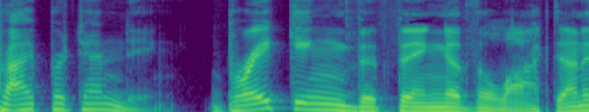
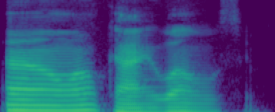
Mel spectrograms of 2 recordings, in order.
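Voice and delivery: dismissive manager; 9 dB quieter than usual. Retold or imitated. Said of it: "she goes".

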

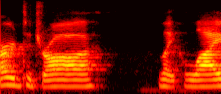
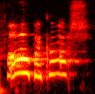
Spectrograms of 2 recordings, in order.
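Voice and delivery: sudden high, loud alarm; real startled cry; 10 dB louder than usual. Real, not acted. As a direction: caught off guard by the ink. Nearly dropping the ink.

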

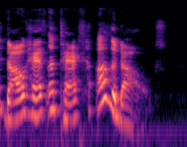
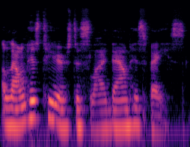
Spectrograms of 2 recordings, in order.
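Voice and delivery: said much softer and held back; much softer, drawn out; 7 semitones lower, 12 dB quieter than usual. Shown as a demonstration. Vlogger rephrasing for viewers, much softer. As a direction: tone it down, soft and slow. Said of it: "I'm gonna say it like that".

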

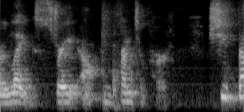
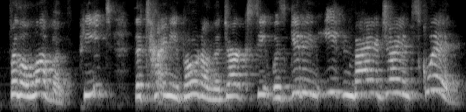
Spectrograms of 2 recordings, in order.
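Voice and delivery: alarmed surprise; 9 semitones higher, 3 dB louder than usual. A narrator's reading. Sudden horror at painting.

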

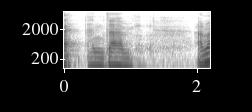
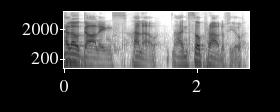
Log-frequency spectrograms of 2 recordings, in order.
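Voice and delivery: low doting darling voice; Sarah Hanson; 7 semitones lower than usual. Acted. Greeting the darlings with pride, low doting impersonation. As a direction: gush proudly in a low put-on voice. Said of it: "Sarah Hanson".

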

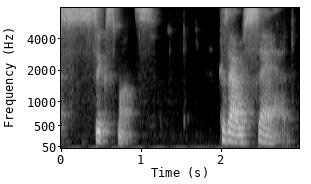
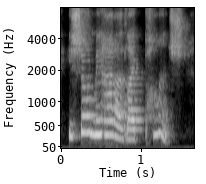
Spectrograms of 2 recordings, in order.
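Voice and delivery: normal talking voice

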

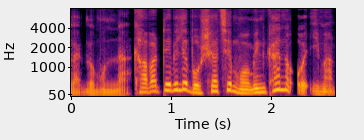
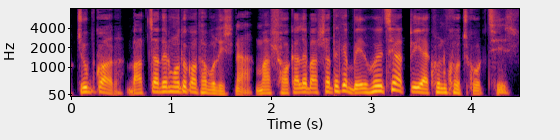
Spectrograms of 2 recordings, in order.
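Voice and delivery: ordinary delivery

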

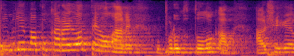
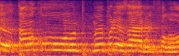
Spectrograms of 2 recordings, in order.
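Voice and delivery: usual speaking voice

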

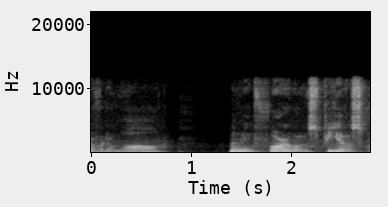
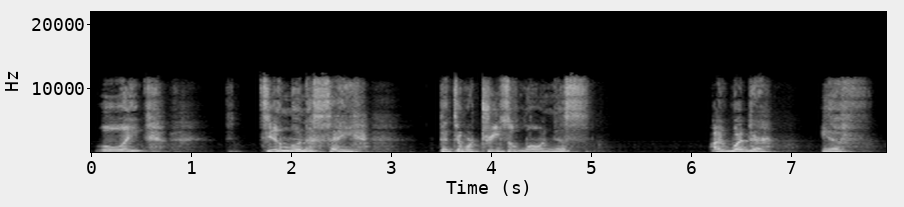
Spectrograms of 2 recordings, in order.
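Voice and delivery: out of breath; 7 semitones higher than usual. Acted. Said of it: "she panted a little".

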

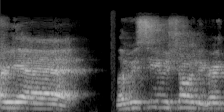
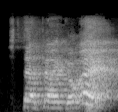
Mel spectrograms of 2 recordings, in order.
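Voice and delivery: shouted kiai; 9 dB louder than usual. Real, not acted. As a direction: punch out the yell. Self-defense punch command.

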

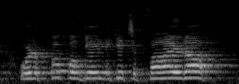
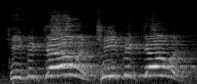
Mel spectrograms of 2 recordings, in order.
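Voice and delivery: higher, louder, emphatic cheer; excited owner shout; 7 semitones higher, 11 dB louder, slower than usual. Retold or imitated. Team owner shouting to keep the lemonade guy going, loud. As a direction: boss yelling approval, all in.

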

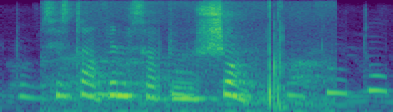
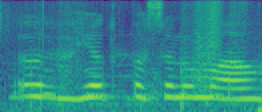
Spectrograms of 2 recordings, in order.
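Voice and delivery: ordinary delivery

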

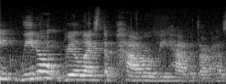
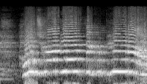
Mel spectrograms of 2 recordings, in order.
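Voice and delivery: high, loud call through the house; retold loud, high household call; 9 dB louder than usual. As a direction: yell the question so the whole house hears.

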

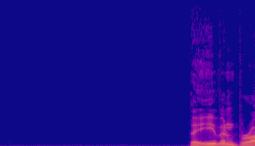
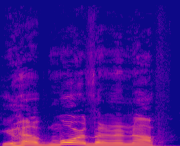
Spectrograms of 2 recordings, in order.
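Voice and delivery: mumbling toothless grandpa; 7 semitones higher, 8 dB louder than usual. A narrator's reading. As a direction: mumble it through gums. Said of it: "he mumbled".

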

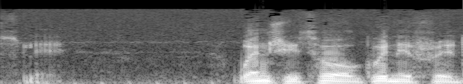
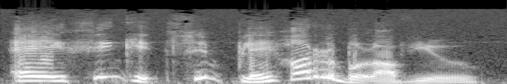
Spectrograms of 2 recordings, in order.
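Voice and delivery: shocked prim lady. Acted. Gwynifred shocked.

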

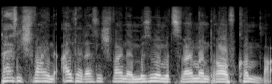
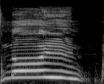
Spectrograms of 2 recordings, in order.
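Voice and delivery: high startled cry of no; panicked no. Real, not acted. Gamer panicking at the screen, startled high shriek. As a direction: shriek it out in alarm.

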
